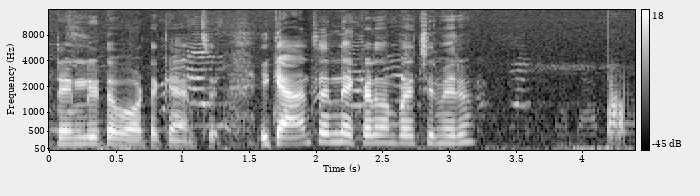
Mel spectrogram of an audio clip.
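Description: A person's voice in a quick run of drawn-out, pitched syllables, stopping about three seconds in.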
